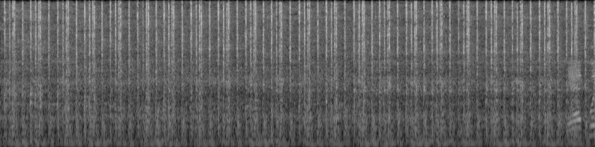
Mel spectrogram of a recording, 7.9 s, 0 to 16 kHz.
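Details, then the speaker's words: 1972 Dodge Dart Swinger V8, first run with a new engine, idles roughly with a sharp, fairly even ticking about three times a second; exhaust can be felt blowing out the side, a leaking exhaust manifold. "out of I can feel it blowing out of the side."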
